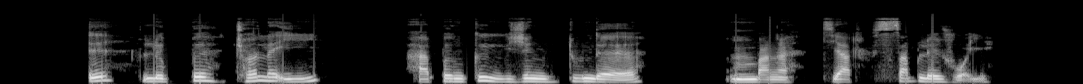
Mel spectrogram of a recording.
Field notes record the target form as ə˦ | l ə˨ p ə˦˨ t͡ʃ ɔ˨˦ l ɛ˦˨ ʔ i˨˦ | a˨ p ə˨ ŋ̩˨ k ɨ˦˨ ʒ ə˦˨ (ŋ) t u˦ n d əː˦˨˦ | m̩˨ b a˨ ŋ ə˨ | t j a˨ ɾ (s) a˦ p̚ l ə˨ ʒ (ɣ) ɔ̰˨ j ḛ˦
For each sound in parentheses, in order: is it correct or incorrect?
correct, correct, incorrect

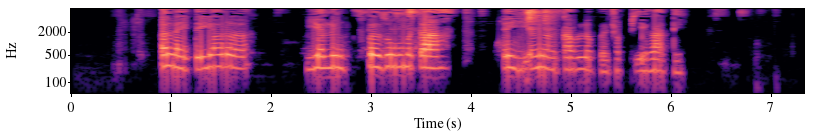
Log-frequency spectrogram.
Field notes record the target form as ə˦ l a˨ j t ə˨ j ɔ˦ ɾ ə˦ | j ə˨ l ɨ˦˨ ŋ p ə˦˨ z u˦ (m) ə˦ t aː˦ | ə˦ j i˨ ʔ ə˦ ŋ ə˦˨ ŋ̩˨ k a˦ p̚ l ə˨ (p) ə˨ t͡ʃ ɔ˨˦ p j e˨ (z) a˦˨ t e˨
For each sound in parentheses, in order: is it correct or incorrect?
correct, correct, incorrect

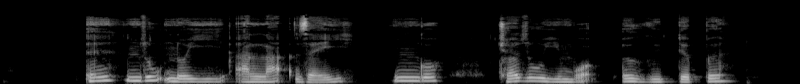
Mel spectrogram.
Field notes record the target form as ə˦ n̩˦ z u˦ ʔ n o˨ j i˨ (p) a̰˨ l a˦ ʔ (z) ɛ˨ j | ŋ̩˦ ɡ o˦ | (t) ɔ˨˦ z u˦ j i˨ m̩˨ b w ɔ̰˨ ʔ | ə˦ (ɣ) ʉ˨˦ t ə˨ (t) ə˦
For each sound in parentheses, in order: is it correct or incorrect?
incorrect, correct, incorrect, correct, incorrect

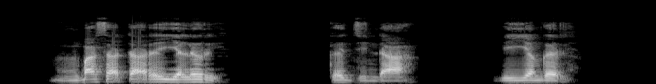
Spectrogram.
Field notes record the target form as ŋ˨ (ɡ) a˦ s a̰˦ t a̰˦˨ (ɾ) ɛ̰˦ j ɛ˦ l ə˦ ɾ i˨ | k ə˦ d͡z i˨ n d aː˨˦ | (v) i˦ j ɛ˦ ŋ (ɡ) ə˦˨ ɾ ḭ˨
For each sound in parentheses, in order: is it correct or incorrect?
incorrect, correct, incorrect, correct

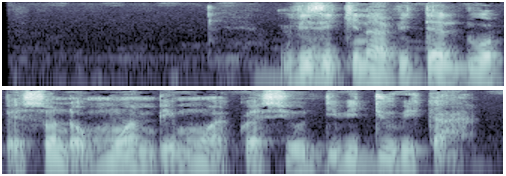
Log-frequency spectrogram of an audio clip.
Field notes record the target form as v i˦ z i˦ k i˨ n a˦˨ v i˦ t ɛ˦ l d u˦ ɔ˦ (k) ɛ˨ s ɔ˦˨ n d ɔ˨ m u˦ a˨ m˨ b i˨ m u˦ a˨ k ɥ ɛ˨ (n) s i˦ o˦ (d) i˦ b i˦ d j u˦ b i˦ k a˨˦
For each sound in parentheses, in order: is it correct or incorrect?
incorrect, incorrect, correct

